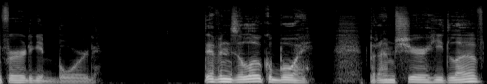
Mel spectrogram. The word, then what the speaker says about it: Devon: This is Devon. Rhymes with heaven, but he's closer to the devil.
